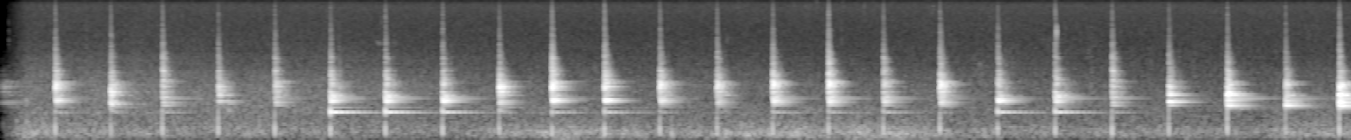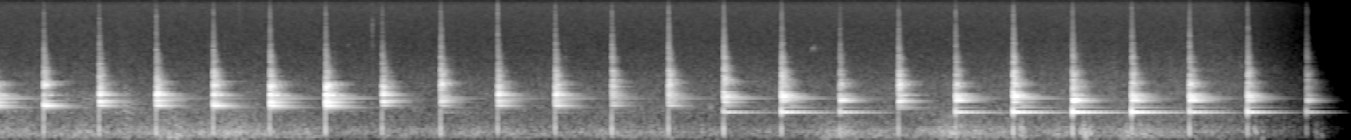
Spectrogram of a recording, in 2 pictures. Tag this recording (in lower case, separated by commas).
liquid, drip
